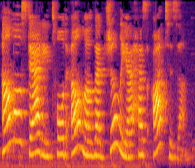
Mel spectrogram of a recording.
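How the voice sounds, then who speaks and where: A woman's voice: high-pitched, very animated, unhurried, pushed and bright, full character voice. A woman voicing a friendly, helpful young monster in a children's storybook, explaining things simply. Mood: earnest. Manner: simple, explaining, speaks of self in third person. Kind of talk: children's storybook read-aloud. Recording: roomy echo, faint music.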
